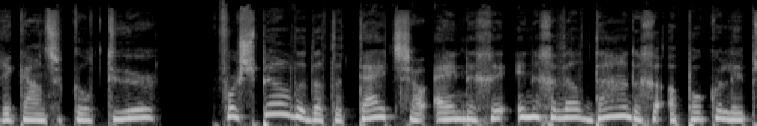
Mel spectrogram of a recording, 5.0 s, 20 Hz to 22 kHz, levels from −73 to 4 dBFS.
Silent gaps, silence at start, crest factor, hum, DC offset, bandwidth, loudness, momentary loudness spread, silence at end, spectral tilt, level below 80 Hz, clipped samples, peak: 1.11-1.39 s; 0 s; 14 dB; none; under 0.1%; over 20 kHz; -21 LUFS; 4 LU; 0 s; -5 dB/octave; -38 dBFS; under 0.1%; -6 dBFS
